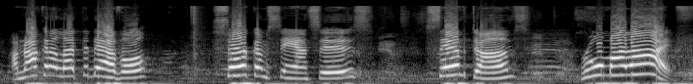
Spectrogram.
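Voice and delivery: loud, rising preacher's declaration; preaching at full force. Acted. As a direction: declare it over the congregation with fire.

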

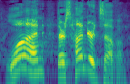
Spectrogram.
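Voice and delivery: a driver who sees cars everywhere, loud and baffled; astonished old man. Retold or imitated. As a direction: exclaim high and loud, amazed. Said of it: "The old man replies".

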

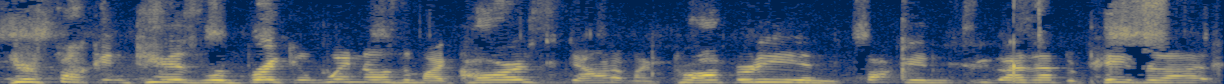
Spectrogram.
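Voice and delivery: imitating a man yelling about his broken cars; angry neighbour. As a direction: play the furious car owner yelling at a mom. Angry neighbour yells at mom.

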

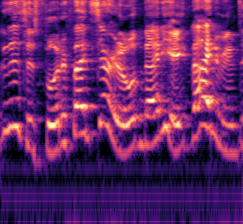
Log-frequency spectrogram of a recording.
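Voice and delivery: hammed-up cereal commercial announcer; cheesy ad announcer. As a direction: sell it like a cereal ad.

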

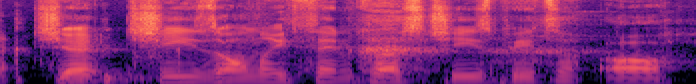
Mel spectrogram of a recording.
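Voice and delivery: ordinary talk, nothing marked

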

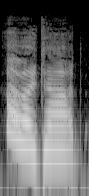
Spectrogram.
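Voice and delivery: high gasped oh my God; mock shock. Retelling a cartoon scene, mock horrified gasp. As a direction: act out the horror, high.

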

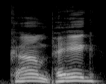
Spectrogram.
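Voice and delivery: high-pitched animal call; lilting farmer's pig call; coaxing farmer. Acted. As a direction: call the pig over invitingly.

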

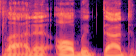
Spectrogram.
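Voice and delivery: ordinary delivery

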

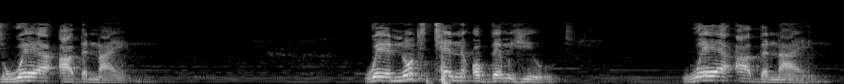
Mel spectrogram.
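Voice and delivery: lightly voiced low, deliberate questioning; quoting Jesus. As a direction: let each question land low and solemn. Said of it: "He says".

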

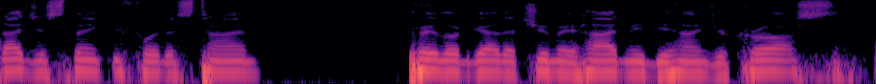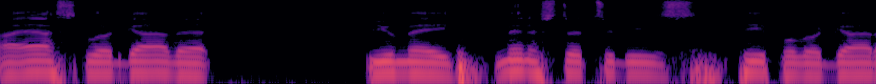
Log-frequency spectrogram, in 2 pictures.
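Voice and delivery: usual speaking voice

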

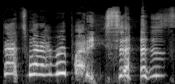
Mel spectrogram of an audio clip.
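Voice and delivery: high mock voice of the annoyed lady; annoyed old lady. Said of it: "She's like".

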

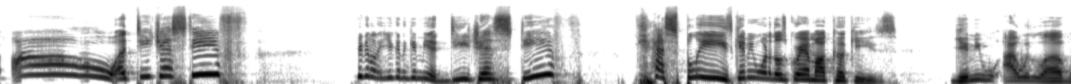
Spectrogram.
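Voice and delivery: high, loud mock-thrilled guest; hammed-up delight. Guest offered a digestif by the host, hammed-up excitement. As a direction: squeal with playful delight at the treat.

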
